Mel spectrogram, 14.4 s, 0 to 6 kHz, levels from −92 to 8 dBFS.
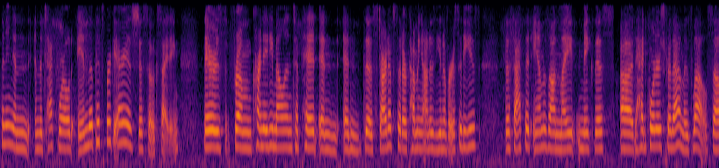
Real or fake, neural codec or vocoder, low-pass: fake; codec, 16 kHz in and 24 kHz out, 1 kbps, XY-Tokenizer; 5.4 kHz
